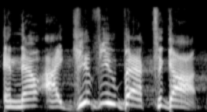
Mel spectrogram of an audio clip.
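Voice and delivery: slow, building to a loud high proclamation; bishop's blessing. Acted. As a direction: bless him slowly, rising to a shout. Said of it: "He says".

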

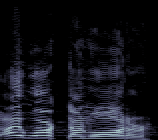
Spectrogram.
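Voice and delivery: boastful Peter. Retold or imitated. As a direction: crow it like a proud disciple. Peter's selective memory boast.

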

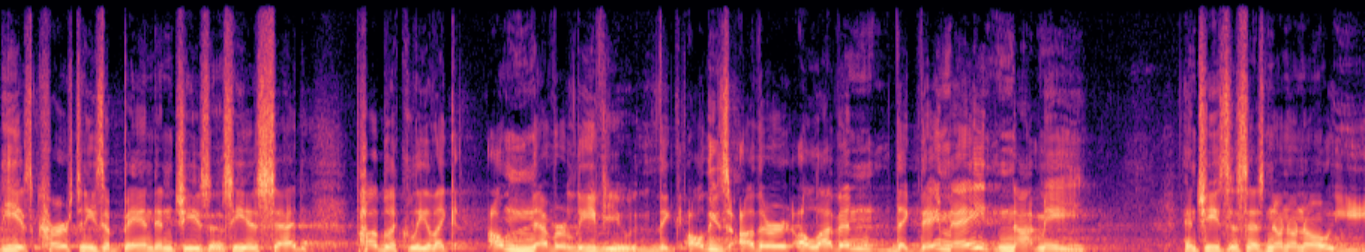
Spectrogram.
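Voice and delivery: high, driving preacher voice; fervent preaching. Acted. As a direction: preach it with rising urgency. Retelling Peter's denial.

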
